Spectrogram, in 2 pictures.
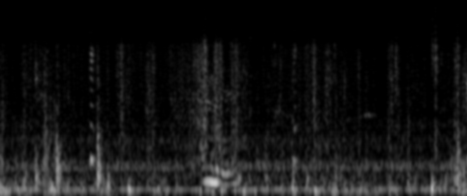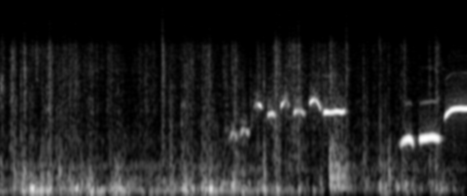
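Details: Seven-week-old Labrador Retriever puppies play in a playroom. Scuffling and clicking fill the first part. Thin, high whines rise and fall toward the end, growing louder near the close. A person's voice is heard.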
